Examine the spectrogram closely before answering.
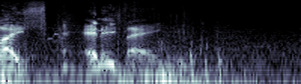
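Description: A man speaks loudly with animation.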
